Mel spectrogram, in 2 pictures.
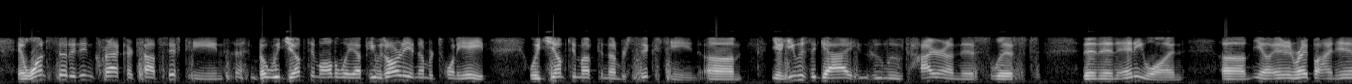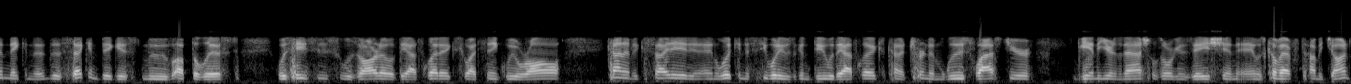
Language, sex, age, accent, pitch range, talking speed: English, male, 40-59, American, 130-150 Hz, 245 wpm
